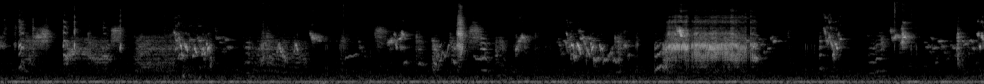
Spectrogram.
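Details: Kept budgerigars chattering at home: dense, scratchy warble of quick chirps and buzzy squeaks, with a louder harsh rasp partway through and a faint steady hum behind.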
